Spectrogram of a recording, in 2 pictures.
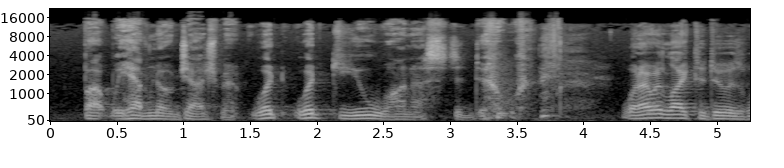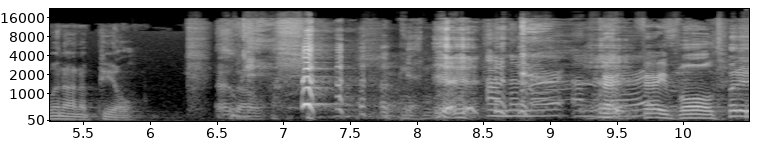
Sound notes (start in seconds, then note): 6.6 group laughing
